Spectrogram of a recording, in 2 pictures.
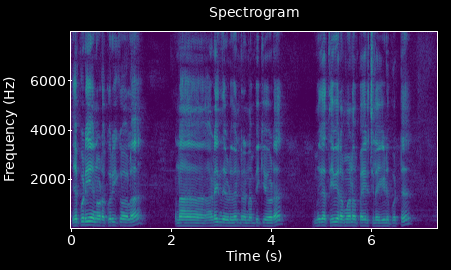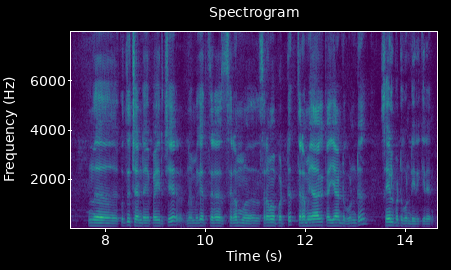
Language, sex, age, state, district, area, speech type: Tamil, male, 60+, Tamil Nadu, Tiruchirappalli, urban, spontaneous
